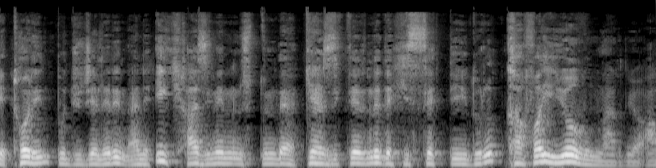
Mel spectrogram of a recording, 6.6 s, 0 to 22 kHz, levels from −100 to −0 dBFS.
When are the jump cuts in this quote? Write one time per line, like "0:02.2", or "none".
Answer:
none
